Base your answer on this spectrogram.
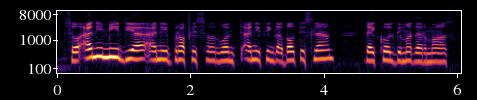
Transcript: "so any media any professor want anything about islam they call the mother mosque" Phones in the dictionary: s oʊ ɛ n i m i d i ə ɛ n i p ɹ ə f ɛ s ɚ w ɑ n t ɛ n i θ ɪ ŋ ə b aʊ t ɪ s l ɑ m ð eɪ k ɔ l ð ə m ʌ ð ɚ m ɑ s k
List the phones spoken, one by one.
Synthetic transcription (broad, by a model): s oʊ ɛ n i m i d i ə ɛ n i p ɹ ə f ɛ s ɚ w ɑ n t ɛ n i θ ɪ ŋ ə b aʊ t ɪ s l ɑ m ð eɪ k ɔ l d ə m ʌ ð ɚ m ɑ s k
